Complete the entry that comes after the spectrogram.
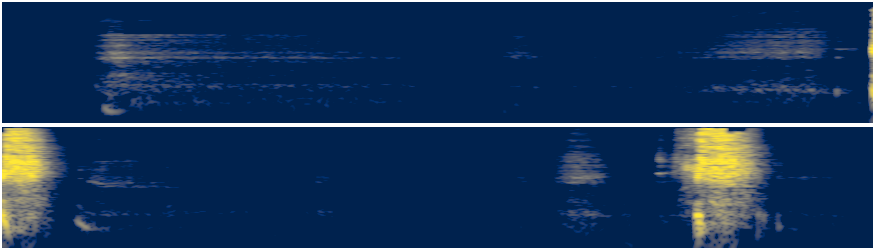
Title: Sneezing and tissues (F)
